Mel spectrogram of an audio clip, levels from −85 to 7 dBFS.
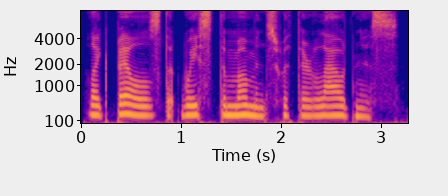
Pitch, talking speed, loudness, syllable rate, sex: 195 Hz, 165 wpm, -17 LUFS, 3.9 syllables/s, female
